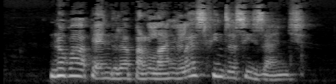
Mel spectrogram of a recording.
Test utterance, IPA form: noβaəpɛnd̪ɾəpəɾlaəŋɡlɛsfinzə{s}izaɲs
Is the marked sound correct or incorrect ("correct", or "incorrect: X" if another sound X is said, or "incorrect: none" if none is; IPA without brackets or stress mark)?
correct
